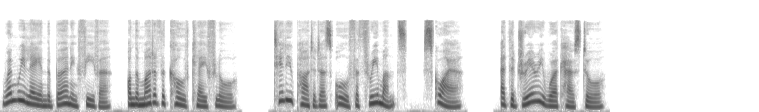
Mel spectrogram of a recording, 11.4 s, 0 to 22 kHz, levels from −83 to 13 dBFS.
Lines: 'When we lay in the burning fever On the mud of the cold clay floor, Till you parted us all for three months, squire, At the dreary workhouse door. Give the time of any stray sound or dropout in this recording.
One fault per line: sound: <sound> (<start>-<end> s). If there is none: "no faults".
no faults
